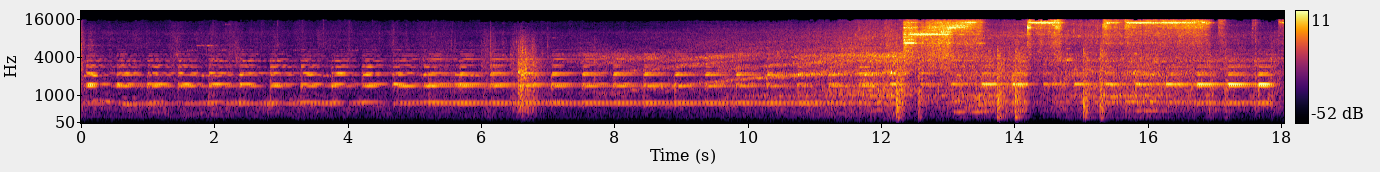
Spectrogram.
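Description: Tokyu 300 series tram running on the Setagaya Line. Its motor whine climbs in pitch as it gathers speed, and from about two-thirds of the way in come sharp knocks from the wheels on the rail and high wheel squeal. Under it a steady electronic warning tone keeps ringing and cuts off just before the end.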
